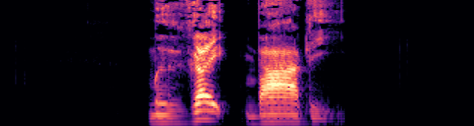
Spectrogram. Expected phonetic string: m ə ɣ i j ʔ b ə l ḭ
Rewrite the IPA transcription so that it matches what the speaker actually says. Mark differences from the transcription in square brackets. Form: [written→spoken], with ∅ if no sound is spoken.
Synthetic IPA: m ə ɣ [i→a] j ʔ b [ə→a] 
